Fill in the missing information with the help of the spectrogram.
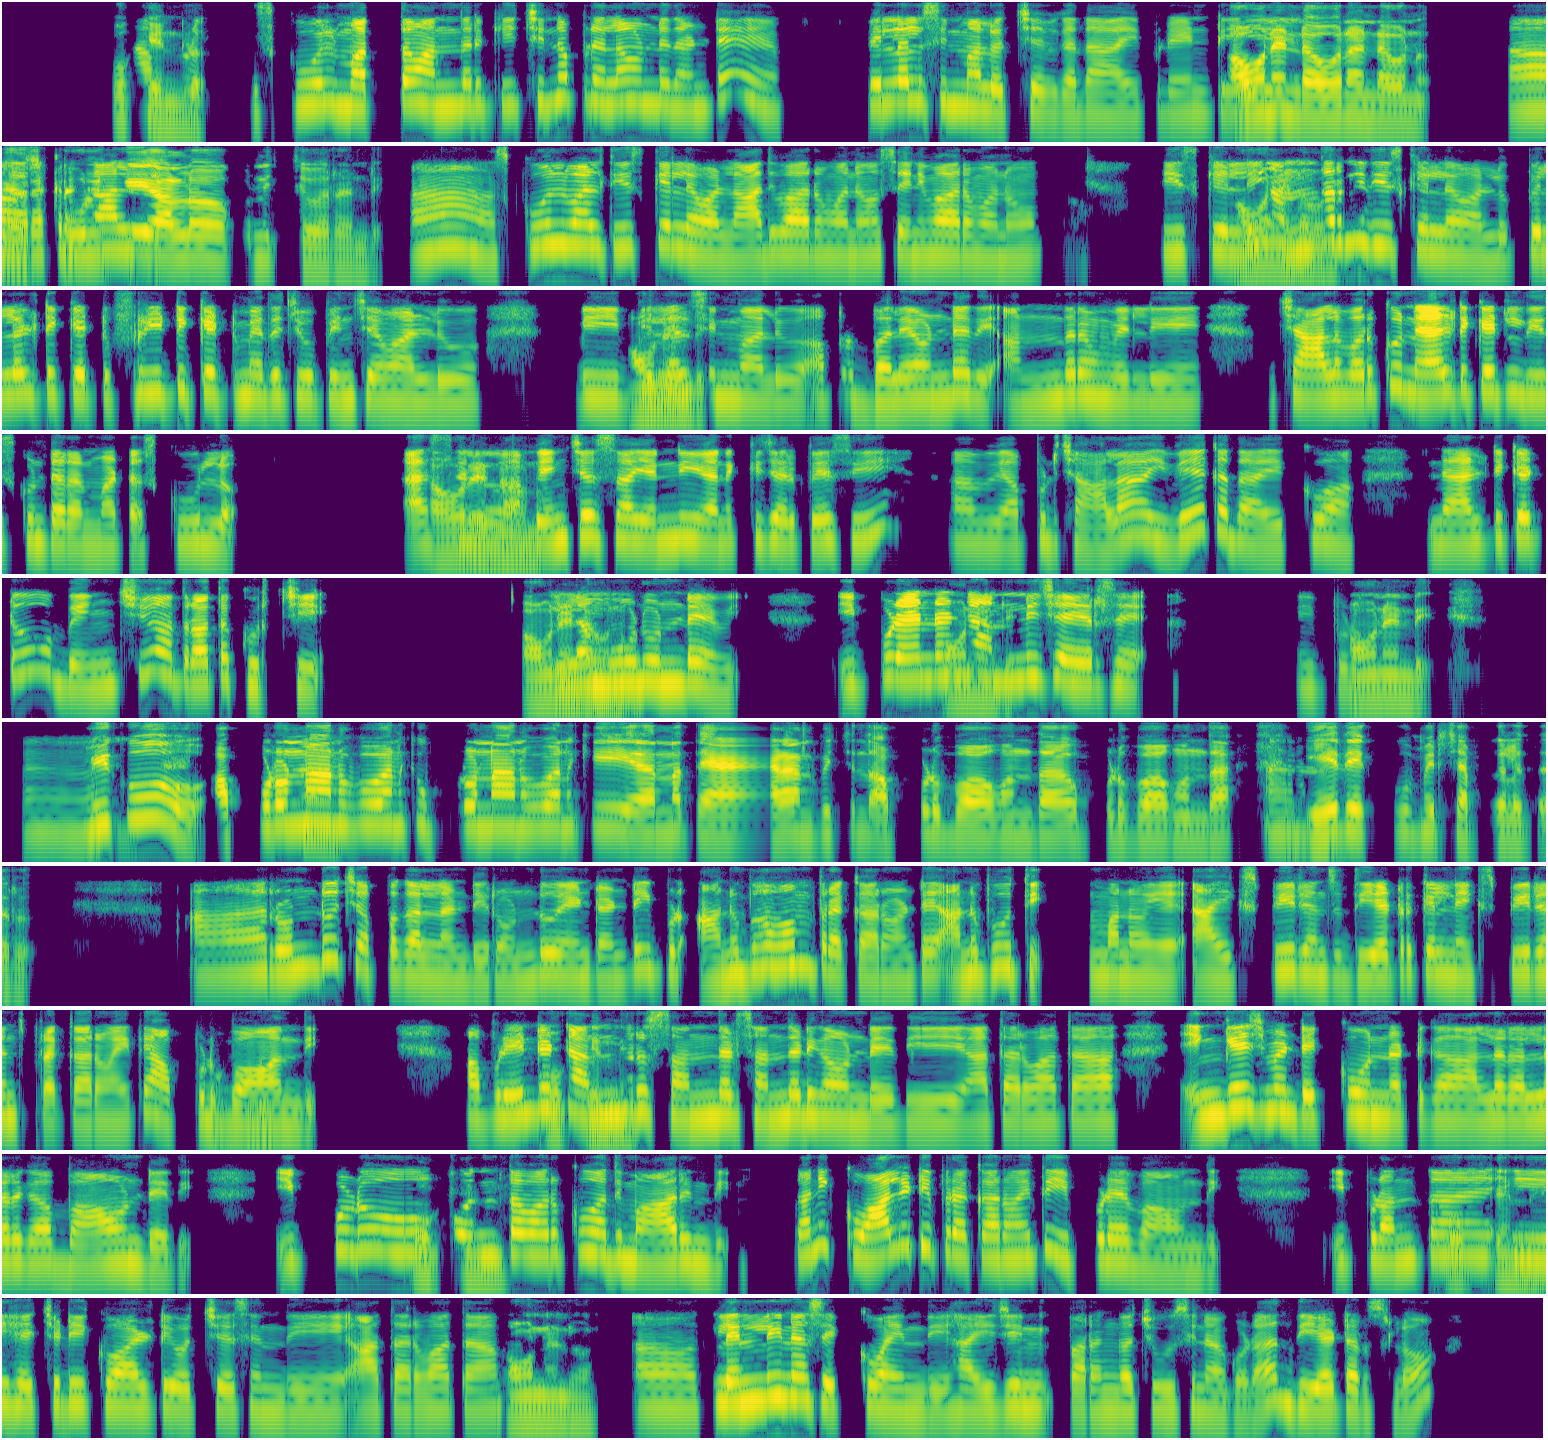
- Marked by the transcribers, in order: other noise; in English: "టికెట్, ఫ్రీ టికెట్"; in English: "బెంచెస్"; in English: "బెంచ్"; tapping; chuckle; other background noise; in English: "ఎక్స్‌పీరియన్స్"; in English: "ఎక్స్‌పీరియన్స్"; in English: "క్వాలిటీ"; in English: "హెచ్‍డి క్వాలిటీ"; in English: "హైజీన్"; in English: "థియేటర్స్‌లో"
- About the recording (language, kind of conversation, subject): Telugu, podcast, మీ మొదటి సినిమా థియేటర్ అనుభవం ఎలా ఉండేది?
